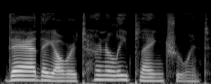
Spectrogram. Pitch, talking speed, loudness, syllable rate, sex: 180 Hz, 170 wpm, -19 LUFS, 5.5 syllables/s, female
